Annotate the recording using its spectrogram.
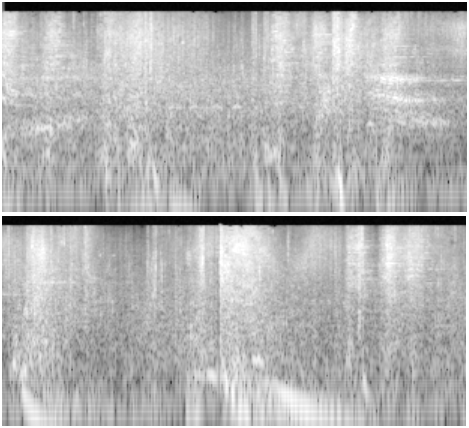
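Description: An energy weapon fires with a crackling beam.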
